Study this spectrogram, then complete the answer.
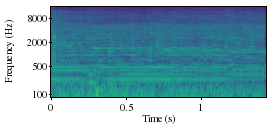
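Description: Rain in the Virtual Villagers 4 game, a faint, steady patter of drops on a surface, constant and quiet with no talk over it.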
